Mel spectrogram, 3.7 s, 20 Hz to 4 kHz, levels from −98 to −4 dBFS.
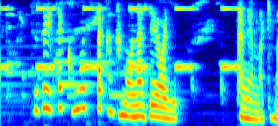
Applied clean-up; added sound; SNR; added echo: classical method log-MMSE.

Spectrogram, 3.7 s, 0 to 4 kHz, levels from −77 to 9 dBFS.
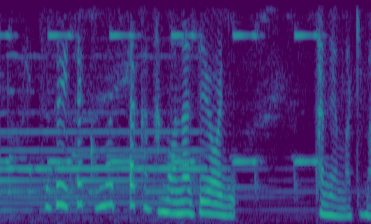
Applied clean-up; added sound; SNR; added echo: none; Bus / Alarm; 10 dB; none.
